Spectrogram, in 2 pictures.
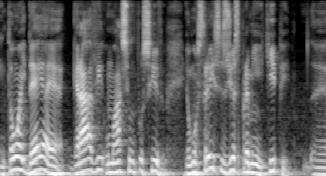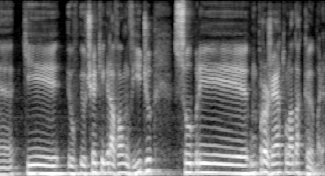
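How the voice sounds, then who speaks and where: A man with a fairly high pitch and a dark, mellow, somewhat breathy tone speaks at a moderate pace with ordinary pitch variation, with audible room echo. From Paraná, Brazil (interior and Curitiba). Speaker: politician and digital marketing content creator. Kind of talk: podcast interview.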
